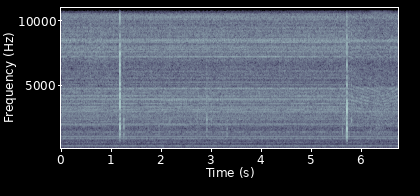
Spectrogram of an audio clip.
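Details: Macintosh Classic compact Mac computer running: even, steady fan and drive hum with a couple of faint clicks; the machine is running smoothly and normally.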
